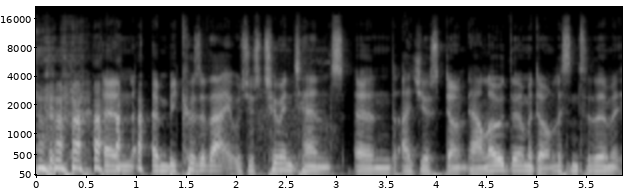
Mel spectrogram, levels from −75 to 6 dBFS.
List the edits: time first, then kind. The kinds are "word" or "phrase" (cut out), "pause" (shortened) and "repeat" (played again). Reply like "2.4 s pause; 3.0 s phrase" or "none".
none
